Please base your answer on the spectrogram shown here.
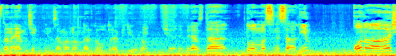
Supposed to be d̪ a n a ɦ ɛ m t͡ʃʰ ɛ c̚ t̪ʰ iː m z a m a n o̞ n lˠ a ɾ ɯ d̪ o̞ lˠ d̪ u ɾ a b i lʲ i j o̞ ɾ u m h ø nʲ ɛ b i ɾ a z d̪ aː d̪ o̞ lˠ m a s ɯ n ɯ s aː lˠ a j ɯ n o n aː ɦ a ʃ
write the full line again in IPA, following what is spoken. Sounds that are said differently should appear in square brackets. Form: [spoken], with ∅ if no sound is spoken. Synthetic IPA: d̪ a n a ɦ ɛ m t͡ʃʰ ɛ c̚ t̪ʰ iː m z a m a n o̞ n lˠ a ɾ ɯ d̪ o̞ lˠ d̪ u ɾ a b i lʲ i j o̞ ɾ u m [ʃ] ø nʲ ɛ b i ɾ a z d̪ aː d̪ o̞ lˠ m a s ɯ n ɯ s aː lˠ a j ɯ [m] o n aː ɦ a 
